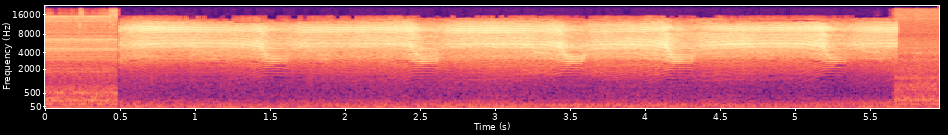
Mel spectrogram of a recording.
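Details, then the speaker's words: 2007 FSP 300W PSU, probably from an Acer system, switched on unloaded by jumpering: shrill cicada-like chirp swelling and dipping about once a second, with a noisy 12V rail; owner suspects bad capacitors. "i'm gonna go ahead and jump for this lead here to turn this power supply on and you're gonna hear probably hear some noise you may be able to hear it"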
